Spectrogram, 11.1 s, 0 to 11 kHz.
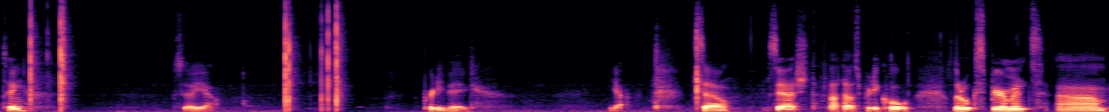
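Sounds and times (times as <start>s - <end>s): electric arc snapping: 0.2s - 0.9s, 2.8s - 3.6s.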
